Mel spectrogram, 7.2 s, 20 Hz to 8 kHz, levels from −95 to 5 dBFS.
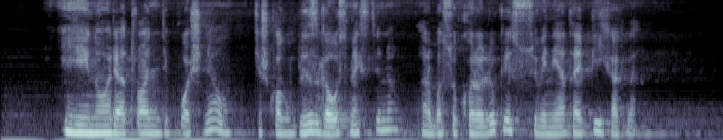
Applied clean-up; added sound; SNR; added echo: neural separator model SepFormer DNS4.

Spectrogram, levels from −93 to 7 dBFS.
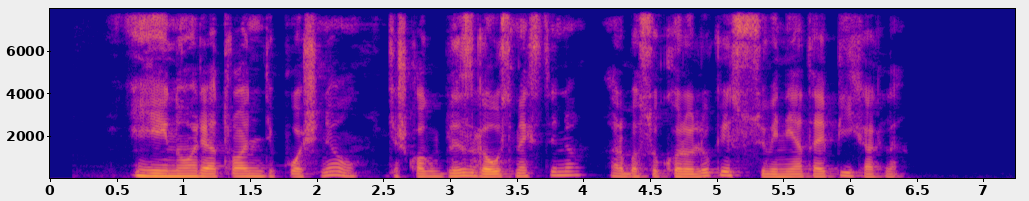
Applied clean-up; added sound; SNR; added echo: none; none; none; none.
